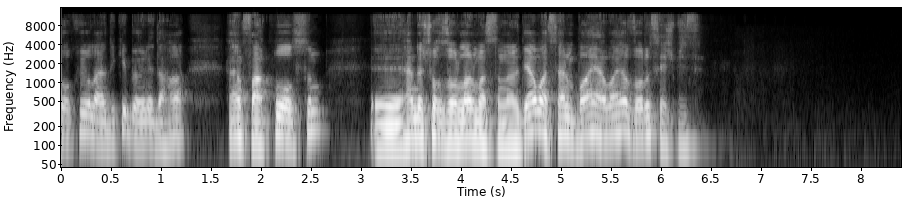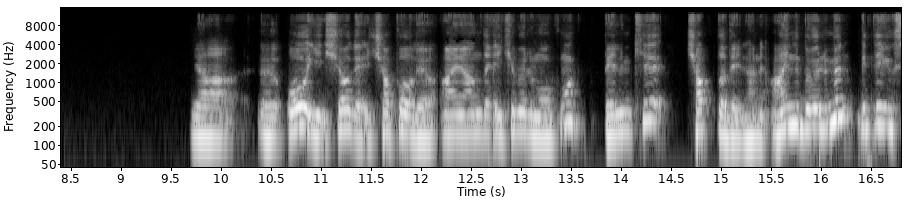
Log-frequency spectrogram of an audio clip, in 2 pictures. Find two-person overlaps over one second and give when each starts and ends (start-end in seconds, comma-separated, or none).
none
